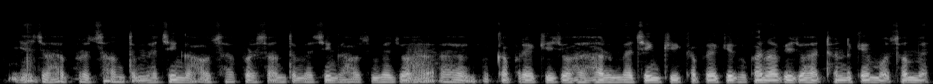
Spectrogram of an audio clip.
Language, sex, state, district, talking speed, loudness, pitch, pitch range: Hindi, male, Bihar, Begusarai, 205 wpm, -25 LUFS, 100 Hz, 100-105 Hz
